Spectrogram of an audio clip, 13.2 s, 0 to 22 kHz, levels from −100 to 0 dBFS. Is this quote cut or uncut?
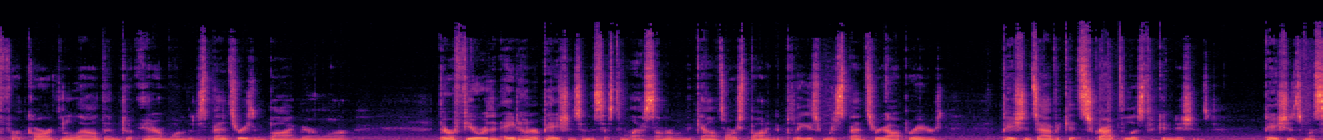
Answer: uncut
